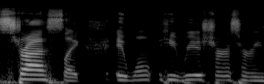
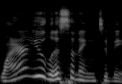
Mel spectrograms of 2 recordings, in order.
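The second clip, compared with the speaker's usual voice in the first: angry, cross, fed-up tone. Acting out your own reply when someone dismisses your concerns, mock-angry complaint. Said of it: "you get mad and you're like".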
